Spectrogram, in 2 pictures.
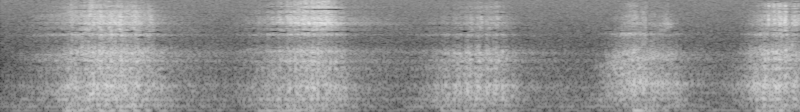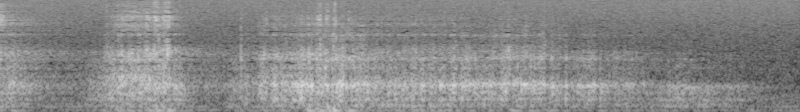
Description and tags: Soft Growling Creature Laugh
A soft, yet wicked creature laugh.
